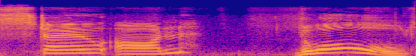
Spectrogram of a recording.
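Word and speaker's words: Stow-on-the-Wold: So next stop, guys, is Stow on... The Wold. I think it's pronounced Stow on the Wold.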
